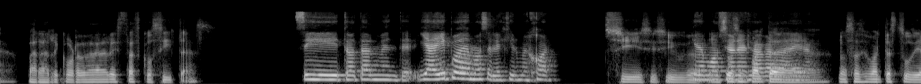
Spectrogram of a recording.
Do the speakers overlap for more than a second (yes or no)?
yes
